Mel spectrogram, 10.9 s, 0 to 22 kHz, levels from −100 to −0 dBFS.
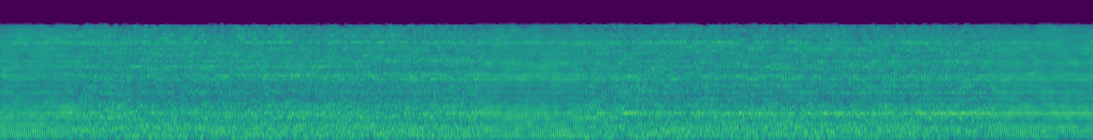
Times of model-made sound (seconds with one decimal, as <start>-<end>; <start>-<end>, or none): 0.0-0.7; 4.8-5.8; 10.0-10.9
